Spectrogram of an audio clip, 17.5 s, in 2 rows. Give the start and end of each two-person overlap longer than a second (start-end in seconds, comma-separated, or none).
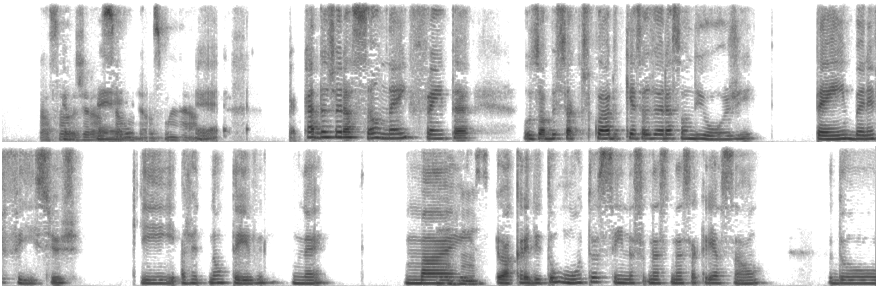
none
